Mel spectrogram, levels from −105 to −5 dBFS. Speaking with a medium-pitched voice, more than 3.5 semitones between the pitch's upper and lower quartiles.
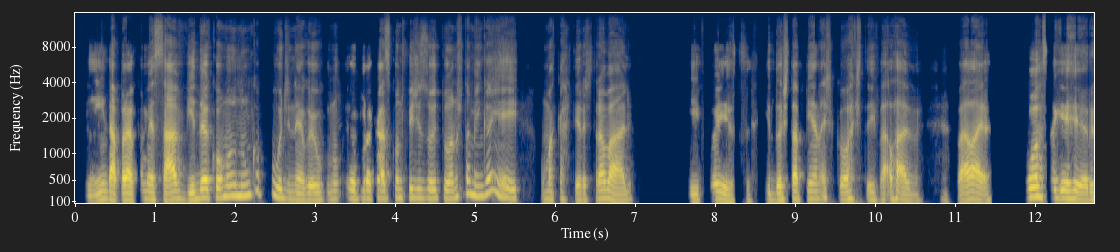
Yes: medium, 150 Hz; average, 4.0 semitones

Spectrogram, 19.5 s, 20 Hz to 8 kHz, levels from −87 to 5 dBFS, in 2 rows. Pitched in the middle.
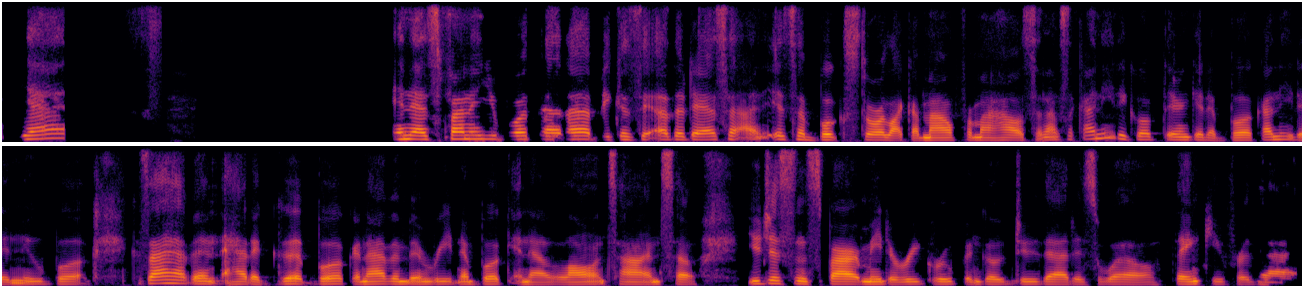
Yes: medium, 145 Hz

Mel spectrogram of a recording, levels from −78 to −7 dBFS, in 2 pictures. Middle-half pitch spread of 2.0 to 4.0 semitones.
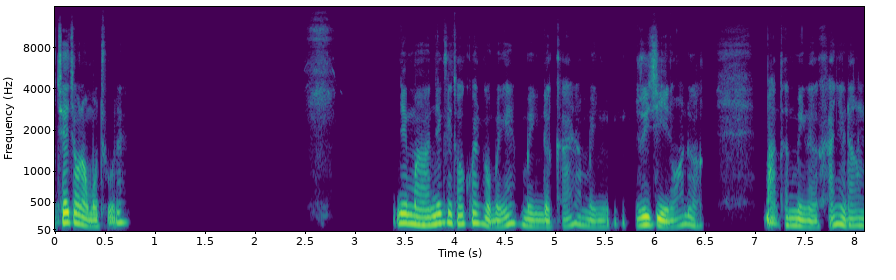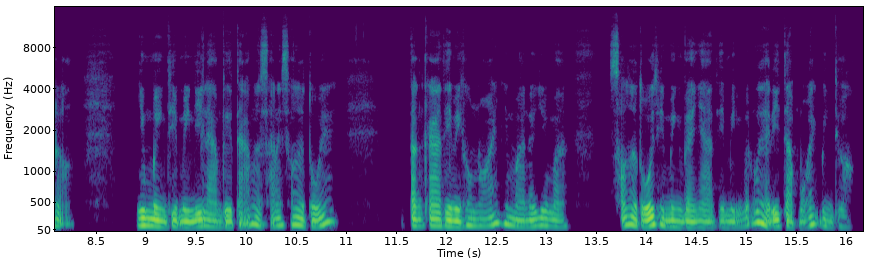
No: average, 4.6 semitones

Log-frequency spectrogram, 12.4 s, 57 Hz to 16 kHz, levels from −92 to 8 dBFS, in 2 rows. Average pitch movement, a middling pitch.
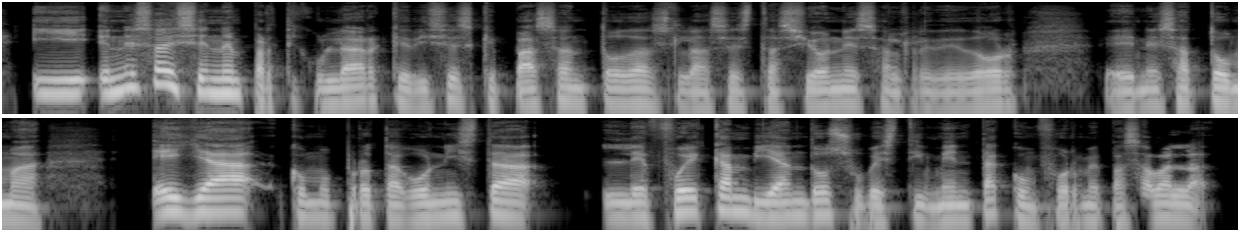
No: average, 4.0 semitones; low, 105 Hz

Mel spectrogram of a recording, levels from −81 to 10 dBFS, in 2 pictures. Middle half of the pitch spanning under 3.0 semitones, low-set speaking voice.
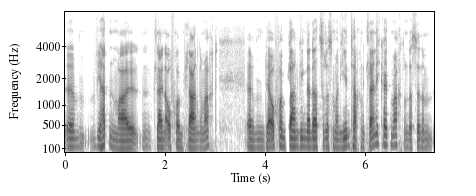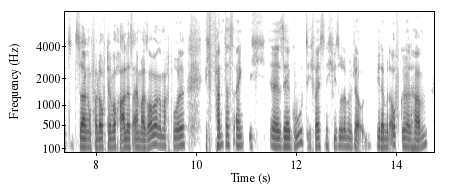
Yes: narrow, 2.6 semitones; low, 130 Hz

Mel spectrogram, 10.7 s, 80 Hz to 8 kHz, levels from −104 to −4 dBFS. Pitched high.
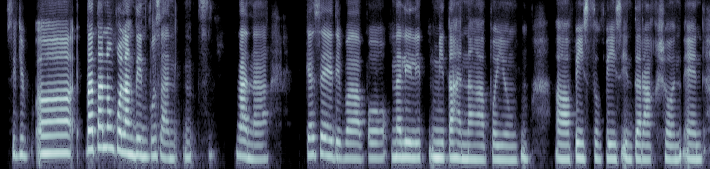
Yes: high, 220 Hz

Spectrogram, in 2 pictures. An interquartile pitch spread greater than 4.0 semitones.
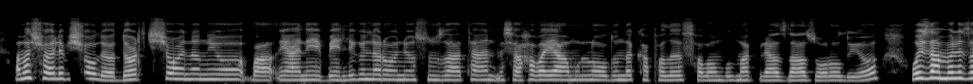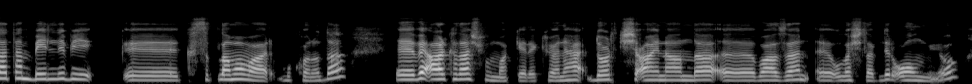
No: average, 3.4 semitones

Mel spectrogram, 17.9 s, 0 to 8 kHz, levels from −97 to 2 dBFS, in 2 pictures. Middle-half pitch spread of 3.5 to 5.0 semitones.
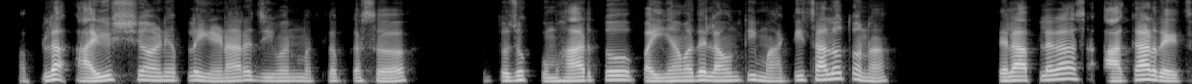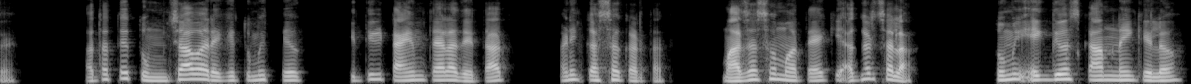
Yes: average, 4.0 semitones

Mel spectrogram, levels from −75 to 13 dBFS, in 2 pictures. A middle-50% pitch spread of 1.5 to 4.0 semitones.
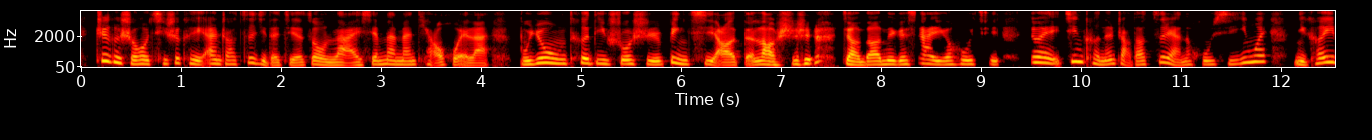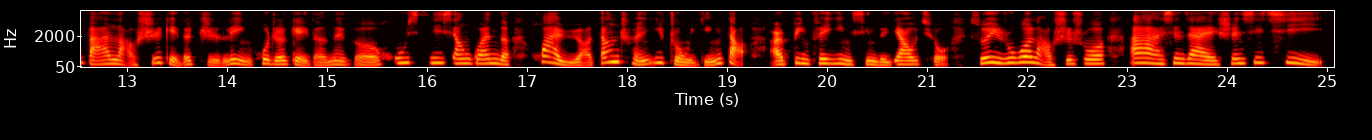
No: average, 5.3 semitones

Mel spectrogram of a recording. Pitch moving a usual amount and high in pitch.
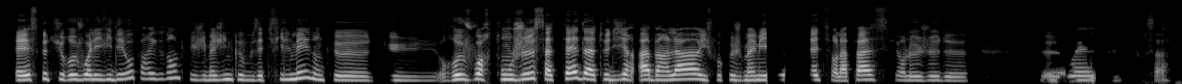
Yes: average, 3.0 semitones; high, 215 Hz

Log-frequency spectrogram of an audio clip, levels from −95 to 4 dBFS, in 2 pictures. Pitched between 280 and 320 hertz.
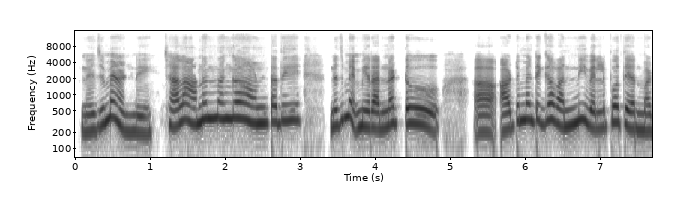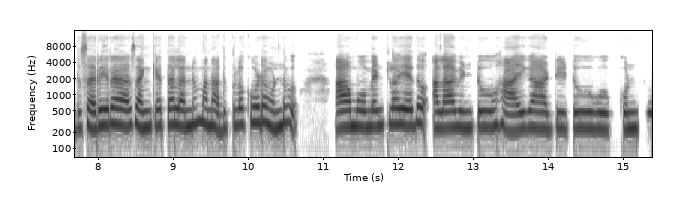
No: very high, 260 Hz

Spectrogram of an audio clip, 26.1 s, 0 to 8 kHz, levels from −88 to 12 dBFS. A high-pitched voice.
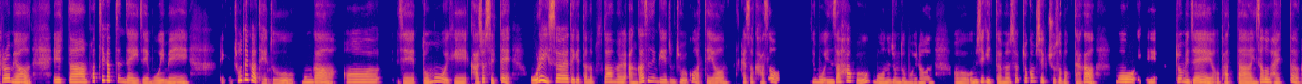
Yes: high, 220 Hz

